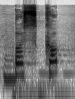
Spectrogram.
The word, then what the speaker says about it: Boskoop: pourrait tirer fléri christine boskoop bad buzz coop exactement c'est la ville c'est la somme bien ça s'écrit avec deux mais ça se prononce exactement à une copine vient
